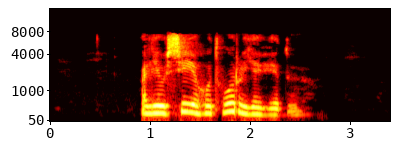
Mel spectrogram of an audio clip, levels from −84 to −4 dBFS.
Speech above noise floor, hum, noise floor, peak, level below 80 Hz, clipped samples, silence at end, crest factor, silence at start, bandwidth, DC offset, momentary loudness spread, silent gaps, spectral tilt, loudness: 56 dB; none; -72 dBFS; -2 dBFS; -58 dBFS; under 0.1%; 0.9 s; 18 dB; 0.9 s; 8 kHz; under 0.1%; 15 LU; none; -3.5 dB/octave; -16 LUFS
